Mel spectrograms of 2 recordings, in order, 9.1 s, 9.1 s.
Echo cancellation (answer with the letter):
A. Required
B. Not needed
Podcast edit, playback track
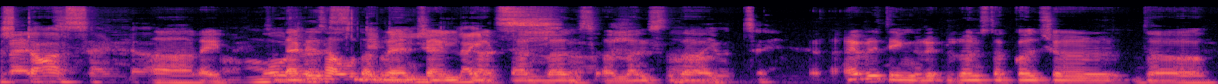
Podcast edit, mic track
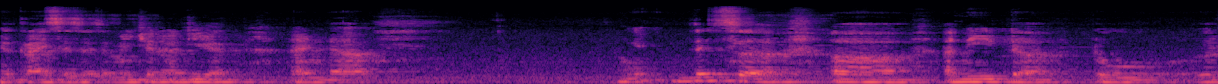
B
